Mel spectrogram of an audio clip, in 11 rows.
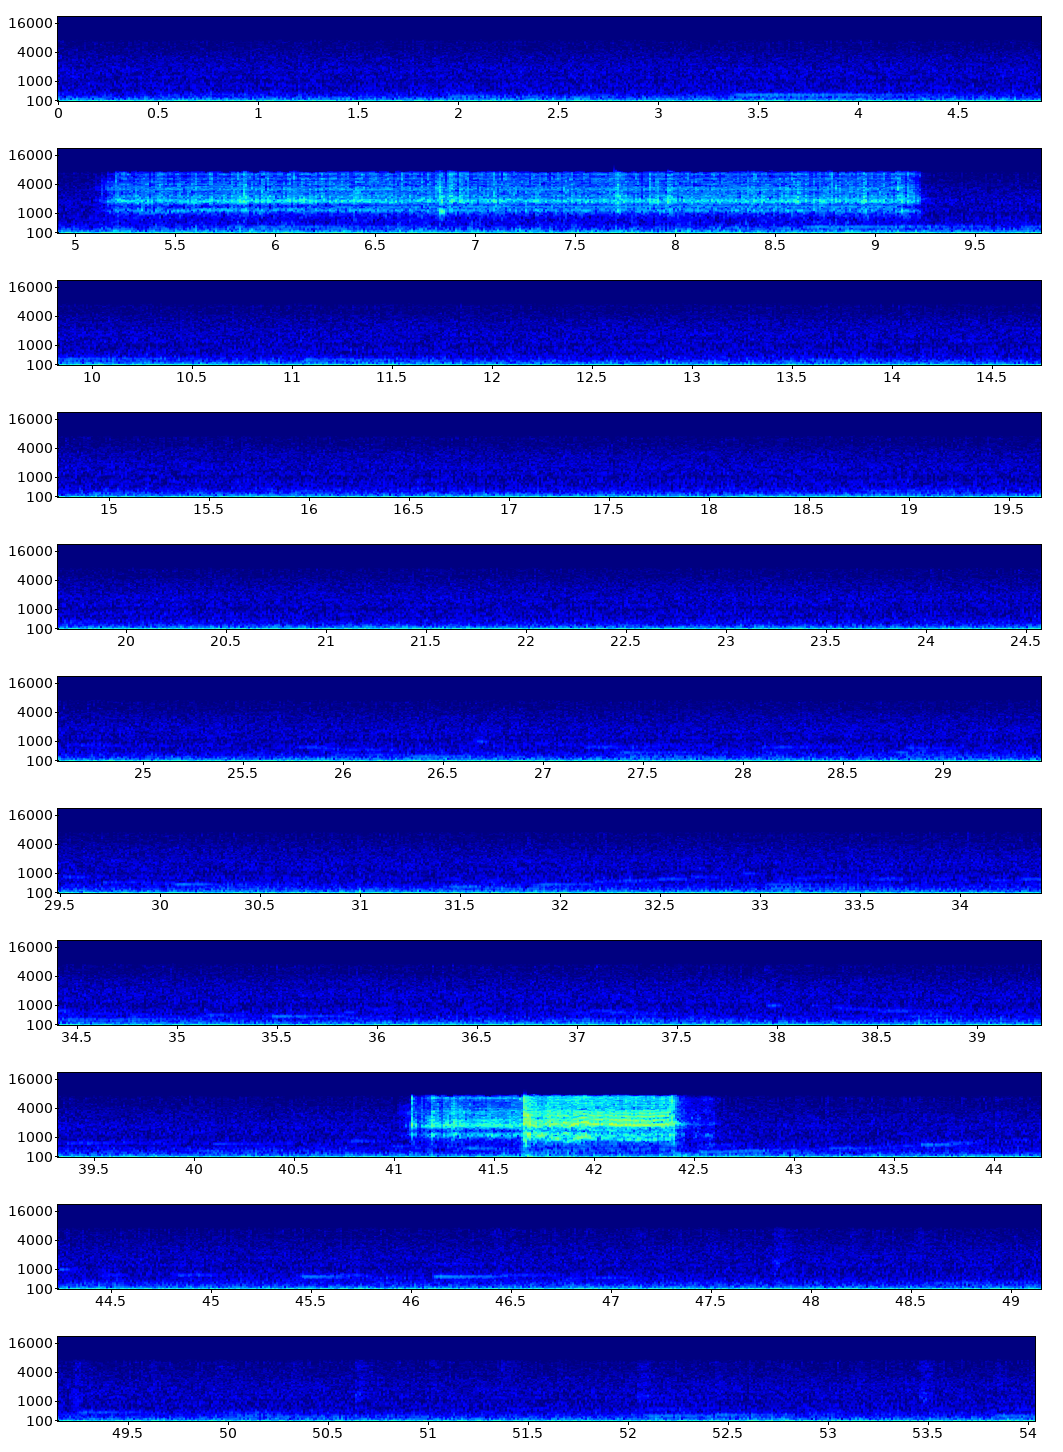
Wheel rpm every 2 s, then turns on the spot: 0, 0, 40, 80, 40, 0, 0, 0, 0, 0, 0, 0, 0, 0, 0, 0, 0, 0, 0, 0, 60, 20, 0, 0, 0, 0, 0.
none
